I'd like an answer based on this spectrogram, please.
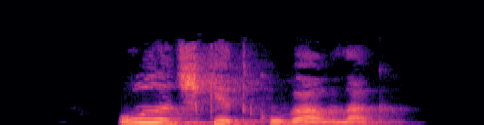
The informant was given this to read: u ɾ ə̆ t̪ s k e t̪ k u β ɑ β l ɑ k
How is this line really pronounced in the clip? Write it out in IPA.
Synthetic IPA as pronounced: u l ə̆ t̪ ʃ k e t̪ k u β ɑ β l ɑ k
